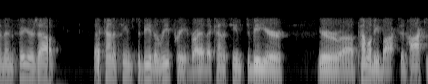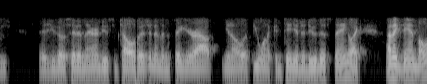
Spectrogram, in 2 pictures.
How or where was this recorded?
phone line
